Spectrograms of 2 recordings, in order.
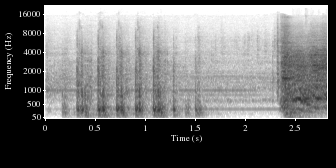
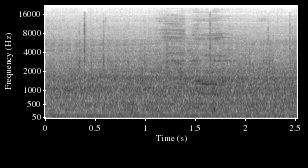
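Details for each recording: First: Carbureted vehicle at startup, given accelerator pump shots: about eight slow cranking beats fade, then a louder churning burst follows without a settled idle. It seems to need more fuel, not less; cause not confirmed. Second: Engine driving at operating temperature, downhill on slight extra throttle, with fresh break-in oil (about 300 miles on it); even, steady hum with no misses, knocks or surges over road noise: smooth normal running.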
